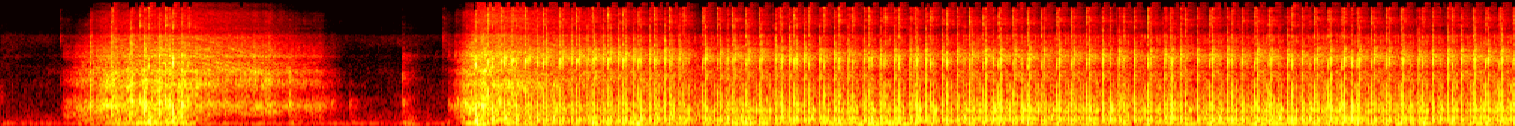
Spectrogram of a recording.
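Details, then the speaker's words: Small Chinese model V-twin engine with float carburetor, choke and throttle being adjusted: fires, dies, then catches into a fast, buzzy, uneven rattle that never settles; owner thinks too much choke. "okay did you hear it starting there I heard it firing"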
